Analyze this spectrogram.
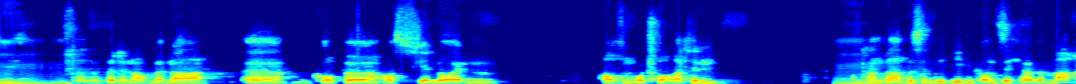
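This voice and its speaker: Fairly low and monotone, a man's voice stays flat at a moderate pace. Long, frequent pauses break it up. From northern Germany, North Sea coast near Wilhelmshaven. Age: 30s. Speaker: motorcyclist and father. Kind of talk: casual chat.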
